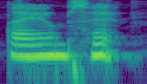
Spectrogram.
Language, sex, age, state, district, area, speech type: Santali, female, 18-30, West Bengal, Jhargram, rural, read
